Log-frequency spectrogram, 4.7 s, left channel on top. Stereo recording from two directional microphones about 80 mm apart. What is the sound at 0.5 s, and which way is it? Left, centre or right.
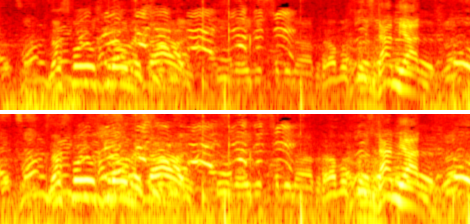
Speech, left.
